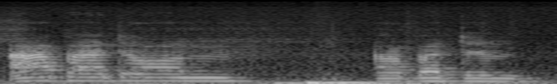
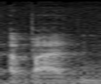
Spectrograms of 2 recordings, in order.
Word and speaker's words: Abaddon: I'm using that Abaddon black, I don't know how to say it. Okay, fair enough, you can't say. I used to call it Abaddon. It's Abaddon, but it took me like 3 years to figure that out.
